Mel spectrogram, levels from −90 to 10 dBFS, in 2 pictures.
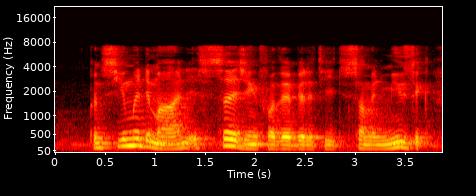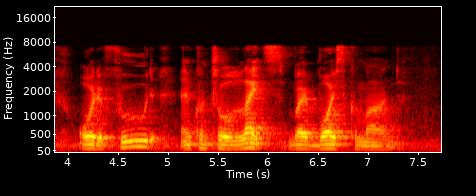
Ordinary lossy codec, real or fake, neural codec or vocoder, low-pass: none; real; none; 7.2 kHz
